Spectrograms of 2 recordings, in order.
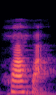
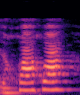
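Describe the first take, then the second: First: The second syllable is light and toneless. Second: The second syllable keeps its full high tone. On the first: "put the second 花 as the neutral tone" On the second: "with the full pronunciation"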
